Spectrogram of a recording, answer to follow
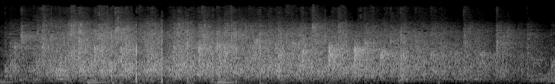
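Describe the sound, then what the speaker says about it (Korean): Sustained applause from a Catholic Mass congregation, a steady wash of many hands clapping that holds for several seconds before easing slightly at the end. "우리 이분들 위해서 환영의 박수."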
